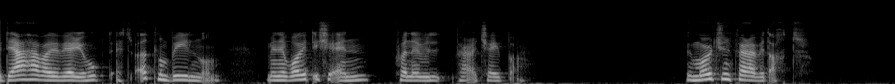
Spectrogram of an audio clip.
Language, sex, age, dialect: Faroese, female, 15-35, Norðurstreymoy/Eysturoy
